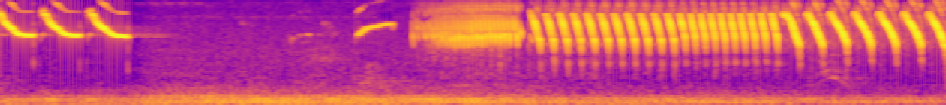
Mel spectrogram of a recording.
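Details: Canary song meant to stimulate lazy canaries into singing: a few falling whistled notes, a short pause, a buzzy burst, then a fast, even trill of sharp descending notes repeating several times a second over a soft low background hum.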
